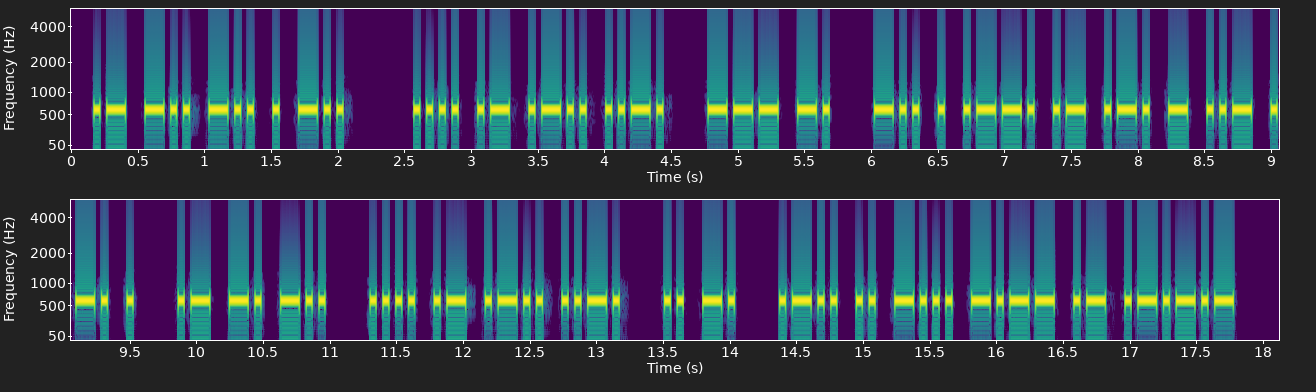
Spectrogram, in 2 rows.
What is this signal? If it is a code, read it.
Morse code, heard as a keyed tone, about 25 wpm, 600 Hz. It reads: ADDED HALF ON DEPARTURE AND HALF IN LIBYA.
